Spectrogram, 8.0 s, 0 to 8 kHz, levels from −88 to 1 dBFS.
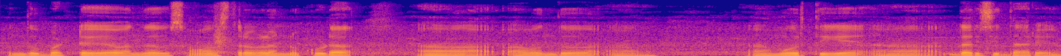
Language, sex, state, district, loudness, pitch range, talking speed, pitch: Kannada, male, Karnataka, Raichur, -20 LUFS, 105-110 Hz, 60 wpm, 105 Hz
